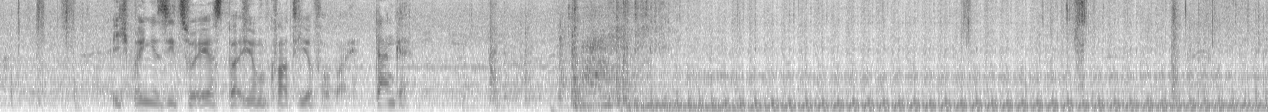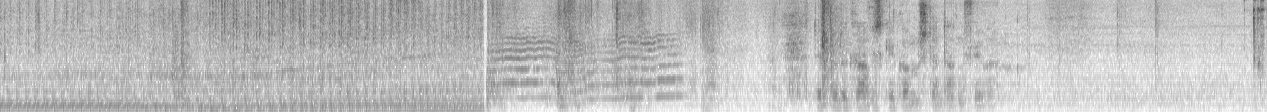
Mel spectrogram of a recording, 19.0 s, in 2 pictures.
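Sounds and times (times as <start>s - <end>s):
vehicle engine running: 4.8s - 13.2s.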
